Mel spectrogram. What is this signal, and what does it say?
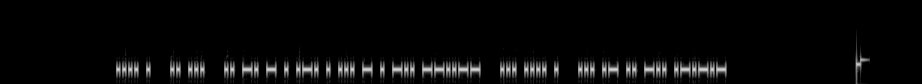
Morse code, heard as a keyed tone, about 40 wpm, 700 Hz. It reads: HE IS INTERESTED, SHE SAID.
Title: Sentences from Top 1000 Words - Review Part 6 - 40wpm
